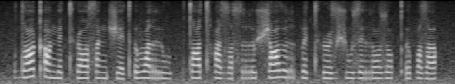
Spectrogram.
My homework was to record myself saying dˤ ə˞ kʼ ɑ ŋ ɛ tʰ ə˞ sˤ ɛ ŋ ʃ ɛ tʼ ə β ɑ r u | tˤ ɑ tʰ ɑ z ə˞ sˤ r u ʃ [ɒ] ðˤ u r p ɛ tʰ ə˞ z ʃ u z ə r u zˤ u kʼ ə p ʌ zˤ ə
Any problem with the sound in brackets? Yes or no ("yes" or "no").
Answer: yes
